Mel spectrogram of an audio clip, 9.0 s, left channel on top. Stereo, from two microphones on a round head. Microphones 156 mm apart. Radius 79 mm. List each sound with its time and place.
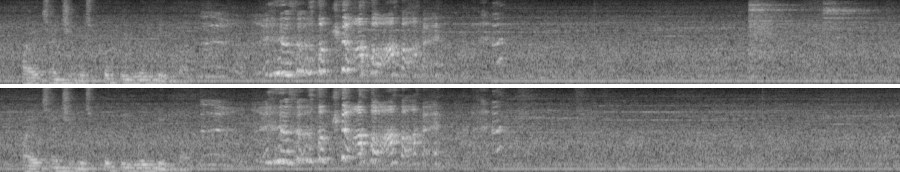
0.2 s a man speaking: 15° right (ahead or behind), 1.0 m
2.0 s crying: 45° right (ahead or behind), 1.2 m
